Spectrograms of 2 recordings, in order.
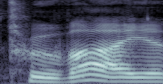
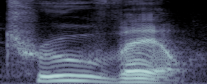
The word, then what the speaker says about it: Trouvaille: Right away, I asked Kent if the pronunciation was Trouvaille, if that was how it was going to be said, because it might be confusing to most Americans. The response was no, it is to be said Trouvaille.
